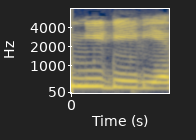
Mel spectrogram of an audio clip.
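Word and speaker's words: Cnidaria: Cillian ट्रेटा का member है student Cillian ट्रेटा phylum को दूसरा नाम हम लिखते हैं निडरिया ठीक है निडरिया सी साइलेंट होता है यहां पे अब बात करते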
